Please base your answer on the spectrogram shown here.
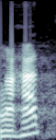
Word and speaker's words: Ahad: itu biasa menggunakan kata Ahad walaupun di dalam bahasa Jawa itu kata biasanya diucapkan dengan bunyi ngengat karena orang Jawa susah mengatakan secara fasih bahasa Arab jadi ada yang ngahat Senin Selasa Rabu Kamis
